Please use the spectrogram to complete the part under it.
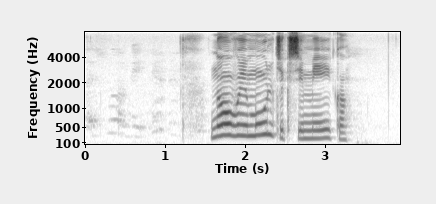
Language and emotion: Russian, neutral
